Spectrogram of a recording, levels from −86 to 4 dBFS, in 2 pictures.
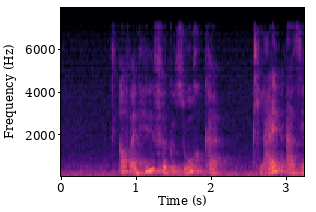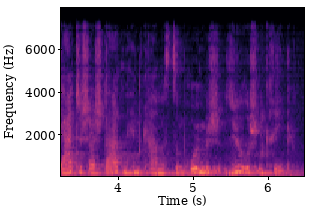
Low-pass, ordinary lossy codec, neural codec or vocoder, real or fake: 7.2 kHz; none; vocoder, 24 kHz, 100 mel bands, Vocos; fake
